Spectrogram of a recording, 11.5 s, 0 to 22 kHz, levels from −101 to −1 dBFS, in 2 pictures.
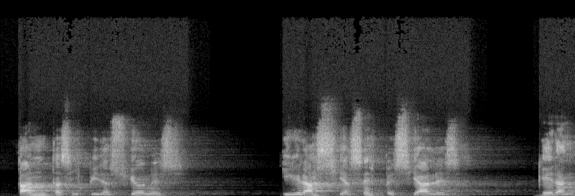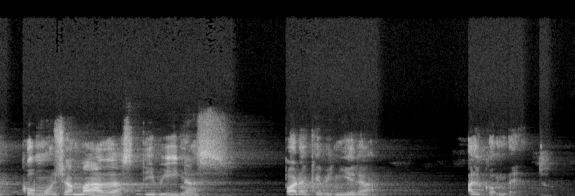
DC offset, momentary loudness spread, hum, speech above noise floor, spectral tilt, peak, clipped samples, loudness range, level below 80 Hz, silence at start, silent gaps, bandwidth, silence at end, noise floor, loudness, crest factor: under 0.1%; 13 LU; none; 53 dB; -1 dB/octave; -6 dBFS; under 0.1%; 5 LU; -82 dBFS; 0.2 s; none; over 20 kHz; 0.3 s; -79 dBFS; -25 LUFS; 20 dB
